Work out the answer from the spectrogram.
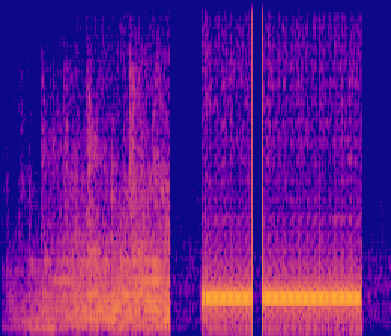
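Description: A telephone line tone plays during a call transfer. A low buzzy sound swells for about two seconds and stops, then after a short silence a loud, steady single-pitch tone sounds, broken once briefly, before cutting off.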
